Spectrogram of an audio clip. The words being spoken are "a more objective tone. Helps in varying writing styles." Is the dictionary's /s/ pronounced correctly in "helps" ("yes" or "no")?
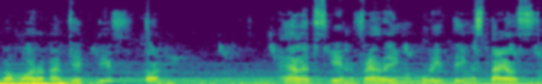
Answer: yes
